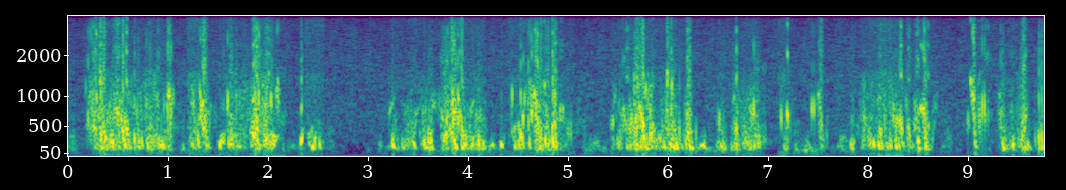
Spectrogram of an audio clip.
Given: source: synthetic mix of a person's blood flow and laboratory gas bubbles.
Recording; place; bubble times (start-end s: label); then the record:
Doppler ultrasound of blood flow; precordium
0.15-1.10 s: bubbles
1.19-2.19 s: bubbles
2.29-2.56 s: bubbles
3.20-4.21 s: bubbles
4.30-4.38 s: bubbles
4.40-5.06 s: bubbles
5.42-6.30 s: bubbles
6.47-6.99 s: bubbles
7.10-7.24 s: bubbles
7.40-7.61 s: bubbles
7.81-8.71 s: bubbles
8.98-9.26 s: bubbles
9.29-9.77 s: bubbles
From the record:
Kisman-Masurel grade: 444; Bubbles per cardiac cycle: continuous sound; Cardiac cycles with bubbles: 100%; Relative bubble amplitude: maximal (0.775 to 0.999); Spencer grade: 4 (maximum detectable bubble signal sounding continuously throughout systole and diastole of every cardiac period, and overriding the amplitude of the normal cardiac signals); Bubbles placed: only in the low amplitude regions of the cardiac cycle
